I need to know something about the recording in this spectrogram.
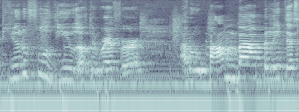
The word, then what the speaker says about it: Urubamba: Had a beautiful view of the river, Urubamba, I believe that's how you pronounce it.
